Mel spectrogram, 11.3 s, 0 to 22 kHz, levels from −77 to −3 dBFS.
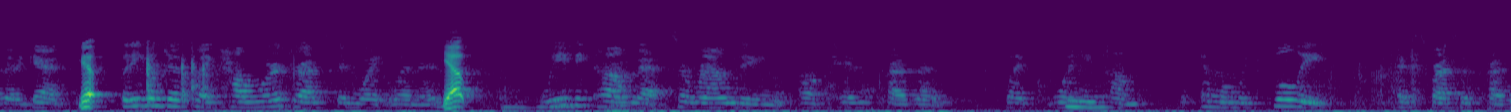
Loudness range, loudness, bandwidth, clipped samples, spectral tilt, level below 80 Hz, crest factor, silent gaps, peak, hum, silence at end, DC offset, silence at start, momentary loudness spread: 16 LU; -37 LUFS; 7.6 kHz; under 0.1%; -5 dB/octave; -60 dBFS; 28 dB; none; -12 dBFS; none; 0 s; under 0.1%; 0 s; 26 LU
